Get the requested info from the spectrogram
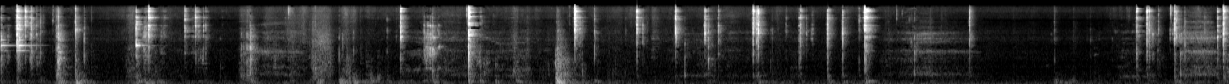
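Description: Metal turbocharger parts clicking and clinking as they are handled and set down on a workbench: a run of sharp separate clicks with a heavier knock about seven seconds in, dying away near the end.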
